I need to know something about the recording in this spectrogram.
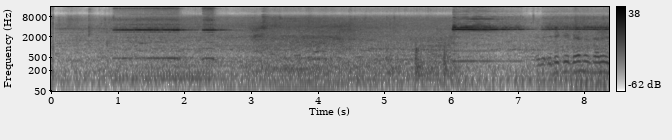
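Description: A vehicle horn honks briefly.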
